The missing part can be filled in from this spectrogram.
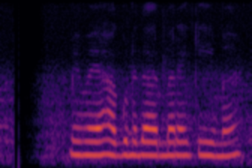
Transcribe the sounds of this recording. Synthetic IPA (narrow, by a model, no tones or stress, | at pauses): meməjəɦaɡunəd̪arməɾɛkiːmə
